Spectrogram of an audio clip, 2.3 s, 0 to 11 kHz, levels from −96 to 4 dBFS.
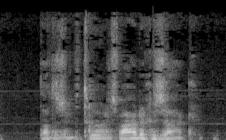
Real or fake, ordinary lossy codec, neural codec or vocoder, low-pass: real; AAC, 32 kbps; none; 9.9 kHz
